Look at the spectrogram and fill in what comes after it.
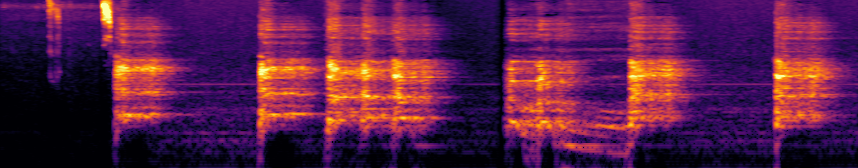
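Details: German shepherd barking: deep, harsh barks in four bursts of two or three, each ringing with a short echoing tail, separated by brief pauses.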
